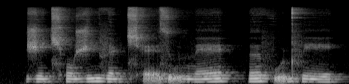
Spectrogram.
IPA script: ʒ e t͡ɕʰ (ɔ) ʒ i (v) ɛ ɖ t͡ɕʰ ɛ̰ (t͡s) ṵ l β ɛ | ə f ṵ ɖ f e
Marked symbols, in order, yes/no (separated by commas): no, yes, no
